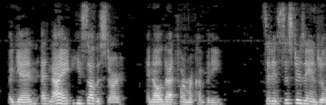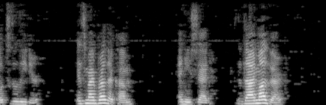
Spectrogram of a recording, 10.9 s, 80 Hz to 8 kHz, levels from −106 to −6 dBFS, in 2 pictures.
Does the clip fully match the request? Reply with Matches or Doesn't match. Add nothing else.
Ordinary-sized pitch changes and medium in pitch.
Matches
